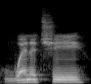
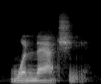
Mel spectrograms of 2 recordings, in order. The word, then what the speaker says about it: Wenatchee: people might pronounce this wenitchie or wenatchee but it's wenatchee second syllable stressed when nachi when nachi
